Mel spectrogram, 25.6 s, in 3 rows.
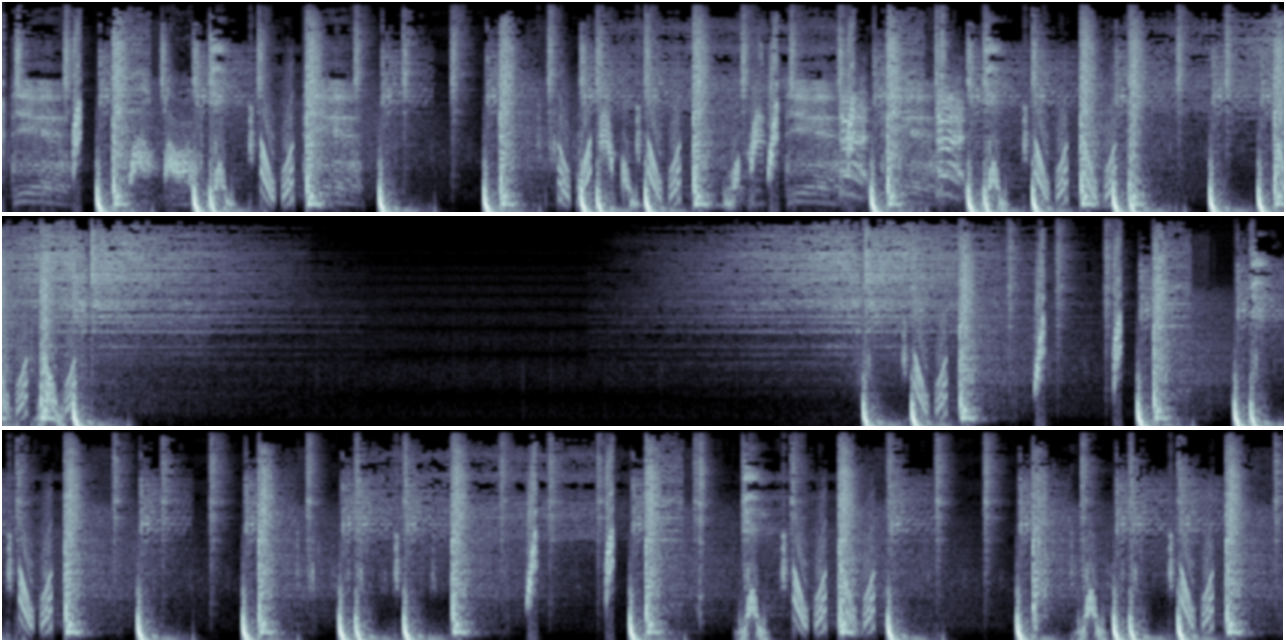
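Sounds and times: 
vocal chops: 0:00.0 - 0:02.6, 0:03.6 - 0:07.7, 0:24.2 - 0:25.1
drums: 0:00.0 - 0:10.6, 0:13.0 - 0:25.6.

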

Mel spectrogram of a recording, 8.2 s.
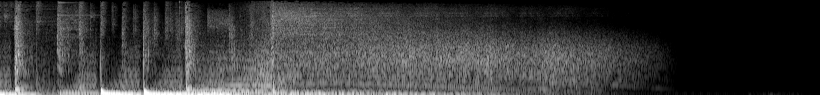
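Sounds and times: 
percussion: 0:00.0 - 0:06.0
bass: 0:00.0 - 0:06.7
sound effects: 0:01.9 - 0:06.7.

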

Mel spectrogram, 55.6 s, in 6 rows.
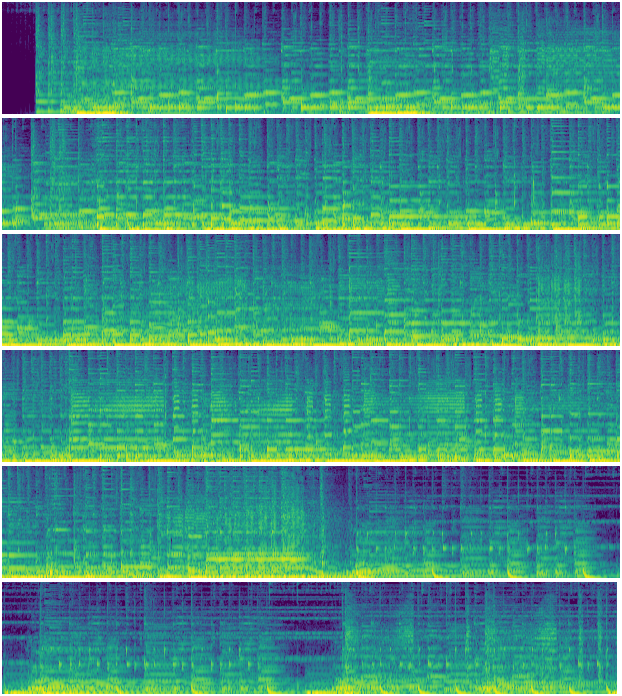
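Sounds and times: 
salsa music without trumpet: 0:00.3 - 0:55.5.

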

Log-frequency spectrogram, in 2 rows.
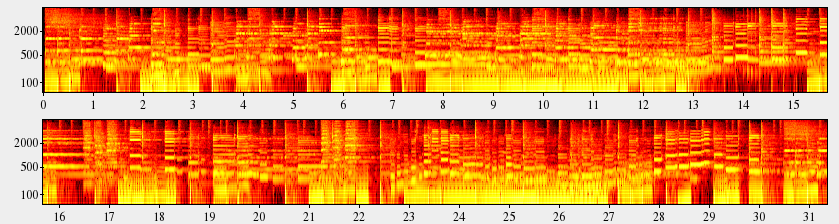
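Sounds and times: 
calypso music: 0:00.0 - 0:31.3.

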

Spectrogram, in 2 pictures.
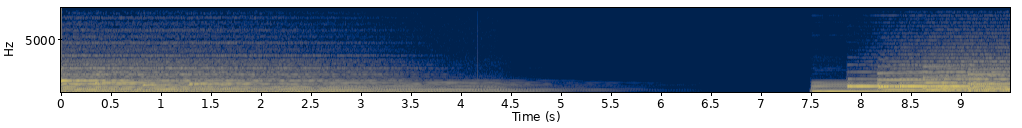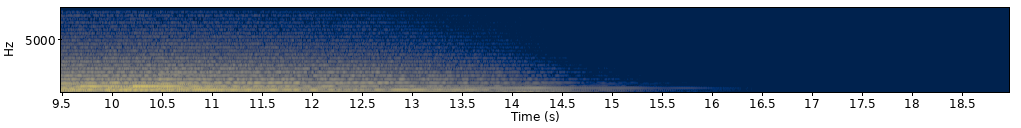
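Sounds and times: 
underscore music with strings: 0:00.0 - 0:04.3, 0:08.1 - 0:14.4.

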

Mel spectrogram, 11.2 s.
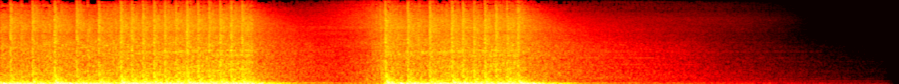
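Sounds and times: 
percussion: 0:00.0 - 0:07.3
sound effects: 0:00.0 - 0:09.1.

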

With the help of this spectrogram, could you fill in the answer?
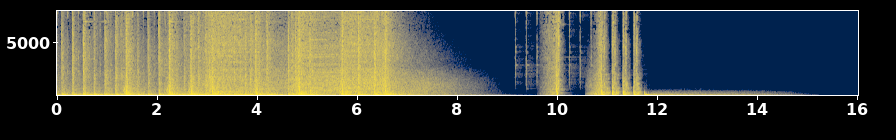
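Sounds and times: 
percussion: 0:00.0 - 0:07.8, 0:09.1 - 0:12.5.

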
